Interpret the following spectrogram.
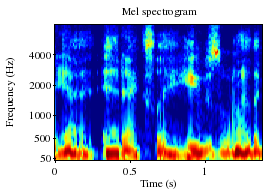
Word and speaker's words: Ed Exley: Yeah, Ed Exley.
